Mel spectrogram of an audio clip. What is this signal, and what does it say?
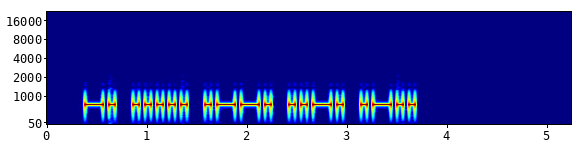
Morse code, heard as a keyed tone, about 20 wpm, 700 Hz. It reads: N5PFL
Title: Speed Racing - USA 1x3 Call Signs 17wpm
